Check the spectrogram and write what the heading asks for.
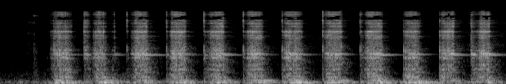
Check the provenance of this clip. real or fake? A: fake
